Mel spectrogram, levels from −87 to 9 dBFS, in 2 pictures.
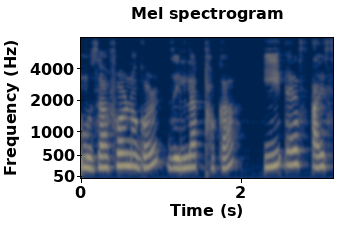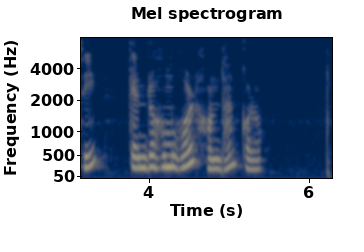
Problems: none marked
